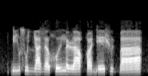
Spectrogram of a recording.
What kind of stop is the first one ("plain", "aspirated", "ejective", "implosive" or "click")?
implosive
